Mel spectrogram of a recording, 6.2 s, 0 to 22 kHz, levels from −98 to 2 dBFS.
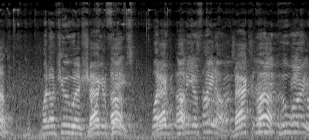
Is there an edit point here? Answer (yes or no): no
